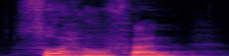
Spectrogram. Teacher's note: Сад свистящий звук. Ха гортанный, фа фрикативный.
